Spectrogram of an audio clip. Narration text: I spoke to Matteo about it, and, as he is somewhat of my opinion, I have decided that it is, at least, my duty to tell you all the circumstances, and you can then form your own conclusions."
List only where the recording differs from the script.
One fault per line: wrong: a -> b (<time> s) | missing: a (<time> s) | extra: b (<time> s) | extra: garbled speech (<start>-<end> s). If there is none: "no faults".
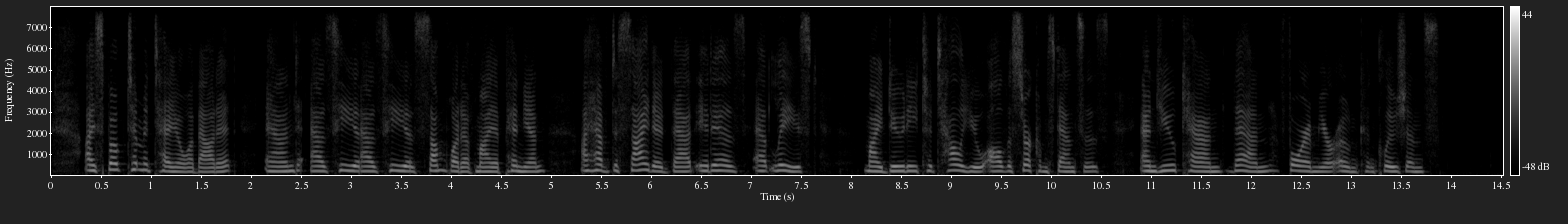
extra: as he (3.1 s)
